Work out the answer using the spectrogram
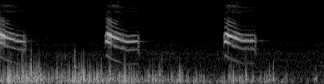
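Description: Long-tailed Shrike giving three harsh, nasal, slightly falling calls about a second apart, over a low murmur of background noise.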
